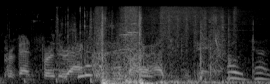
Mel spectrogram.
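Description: A smoke grenade bursts open and hisses.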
